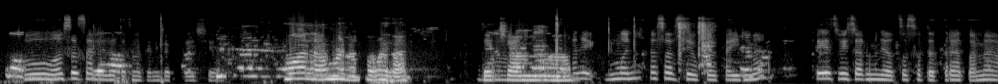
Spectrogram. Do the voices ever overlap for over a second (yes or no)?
no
